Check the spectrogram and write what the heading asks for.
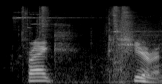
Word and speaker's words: Sheeran: Frank Sheeran. Am I saying that right? – Yeah, you said it right.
